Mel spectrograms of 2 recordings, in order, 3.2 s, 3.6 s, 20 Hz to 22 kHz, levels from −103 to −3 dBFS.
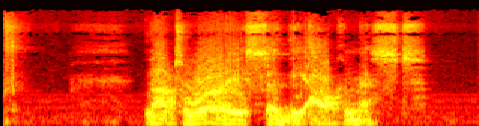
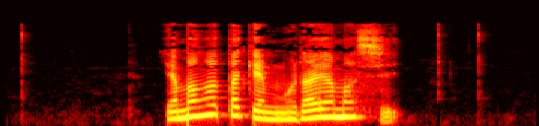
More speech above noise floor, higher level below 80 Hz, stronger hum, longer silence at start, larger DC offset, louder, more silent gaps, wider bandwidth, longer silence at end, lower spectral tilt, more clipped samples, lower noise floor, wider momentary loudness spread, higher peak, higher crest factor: second, 27 dB vs 57 dB; first, -44 dBFS vs -62 dBFS; neither; second, 0 s vs 1.1 s; neither; first, -19 LUFS vs -25 LUFS; neither; first, 16.5 kHz vs 11.5 kHz; second, 0.35 s vs 0.95 s; second, -3 dB/octave vs -4.5 dB/octave; neither; second, -47 dBFS vs -81 dBFS; about the same, 10 LU vs 9 LU; about the same, -8 dBFS vs -8 dBFS; second, 14 dB vs 20 dB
